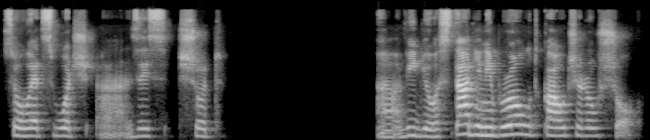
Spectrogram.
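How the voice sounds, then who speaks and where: A woman from Ukraine giving a university lecture online. She talks haltingly, with many fillers and restarts, and checks in with listeners by asking "yeah?". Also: mid-range voice, fairly even intonation.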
